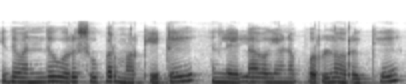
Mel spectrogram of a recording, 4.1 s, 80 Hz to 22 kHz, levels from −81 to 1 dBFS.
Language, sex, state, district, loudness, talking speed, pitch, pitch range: Tamil, female, Tamil Nadu, Kanyakumari, -16 LUFS, 145 wpm, 205 Hz, 190-220 Hz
